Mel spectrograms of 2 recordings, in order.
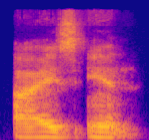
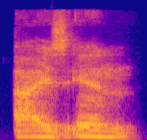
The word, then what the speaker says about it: Ihsan: Then after a few days comes up to me, he's like, "I got it. eyes in. That's how I'm going to remember your name.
